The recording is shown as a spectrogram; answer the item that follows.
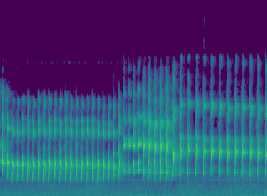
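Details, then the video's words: Lovebird in long rapid trilling, used to prompt other birds to sing: dense, high metallic notes pulsing about three per second, stepping up in pitch halfway through and continuing as a steady chattering rattle. "Pancingan Lovebird Paling Ampuh Ngetik&Ngekek Panjang Membuat Burung Jadi Rajin Bunyi"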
